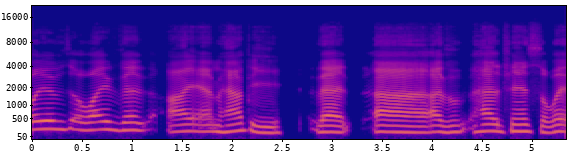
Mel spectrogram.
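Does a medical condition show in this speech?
Yes: congenital muscular dystrophy; tracheostomy.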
